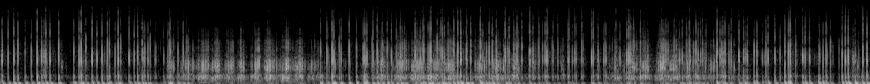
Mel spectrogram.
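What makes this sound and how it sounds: Long nails scratch quickly over a dark patterned faux leather clutch wallet held in both hands. The result is a dense, steady run of crackling, rasping scrapes over a low rumble, with no pauses for the full length of the clip.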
